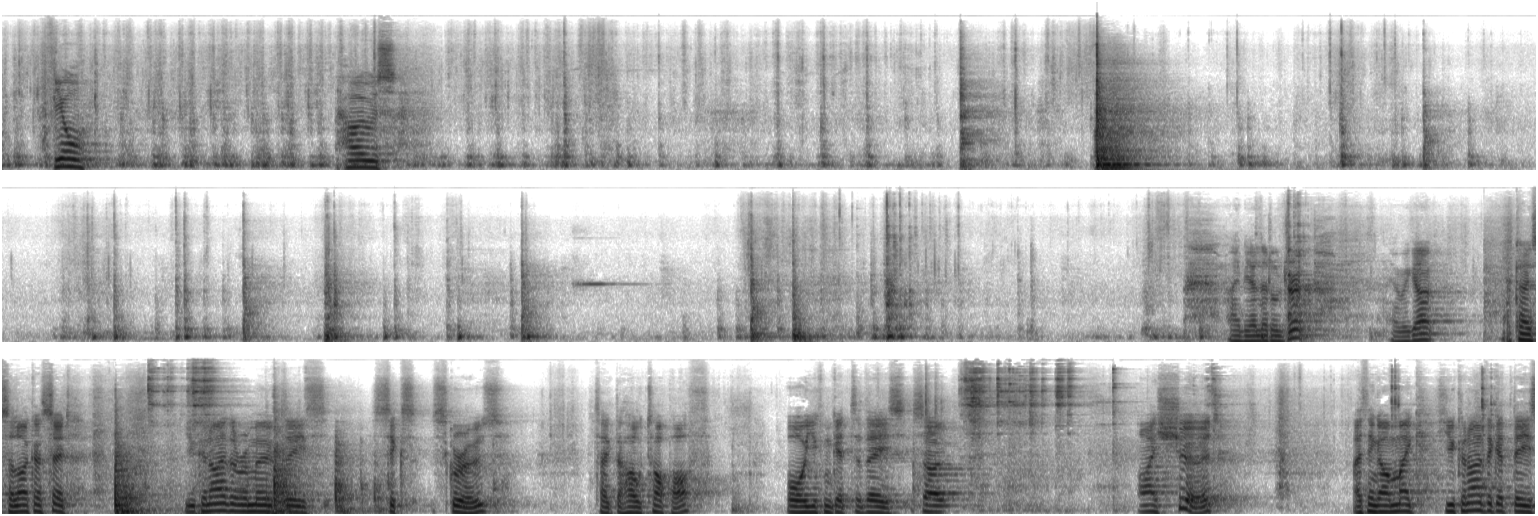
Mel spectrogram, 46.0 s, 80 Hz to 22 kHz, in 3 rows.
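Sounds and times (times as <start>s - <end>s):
hand tools clicking and scraping: 0.0s - 10.9s, 31.6s - 33.2s, 39.9s - 42.8s, 44.4s - 46.0s
loud knock: 11.0s - 12.1s.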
